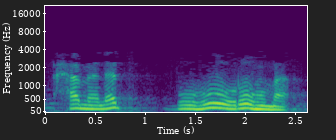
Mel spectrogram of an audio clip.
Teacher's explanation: فهذه التاء الساكنة فإن الأصبهاني لا يدغمها في الظاء، لا يدغمها في الظاء، لا يقول مثلا حملت ظهورهما، ولكن يقول حملت ظهورهما فيظهر التاء.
